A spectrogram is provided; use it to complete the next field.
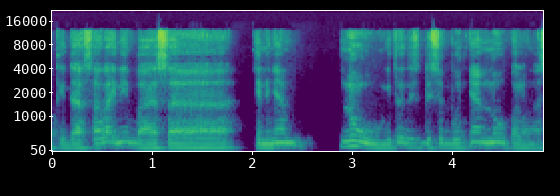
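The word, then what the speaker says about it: ν: Kalau tidak salah ini bahasa ininya nu gitu disebutnya nu kalau nggak salah ya. Ini tuh nu ya disebutnya. Walaupun kayak huruf P gitu kan, tapi kalau tidak salah ini dibacanya nu gitu ya.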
